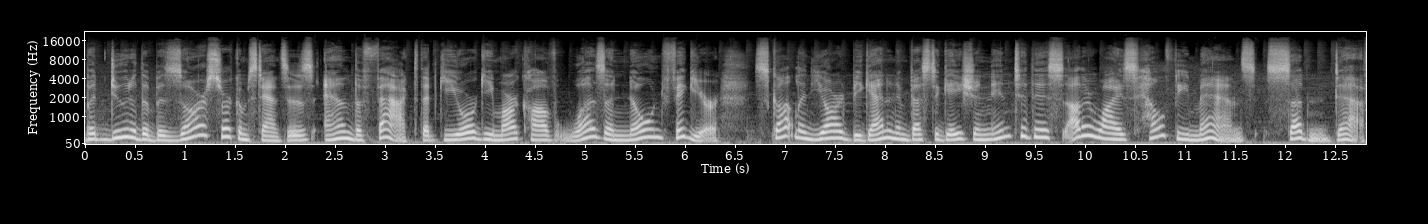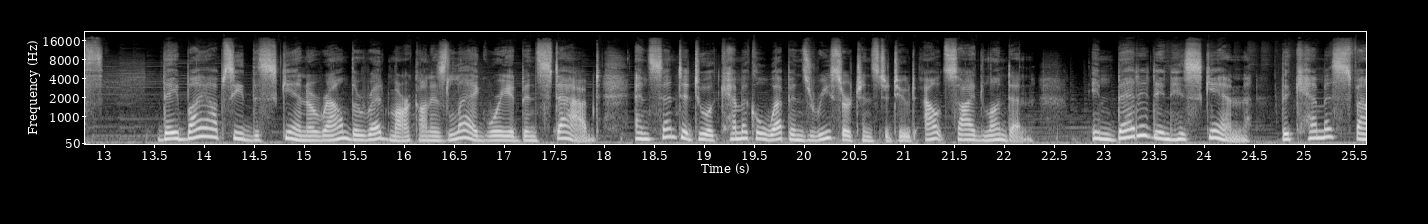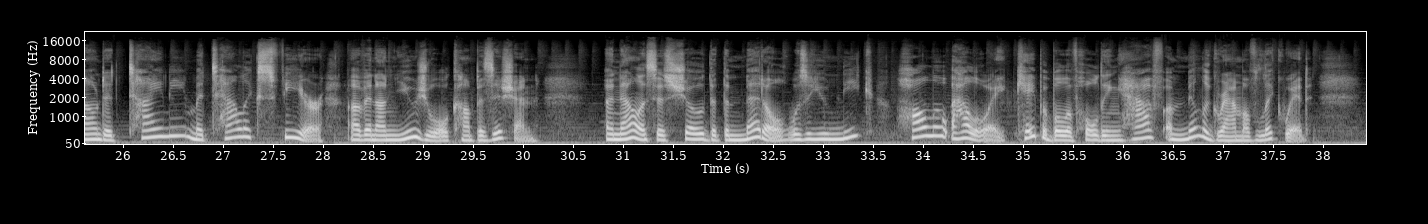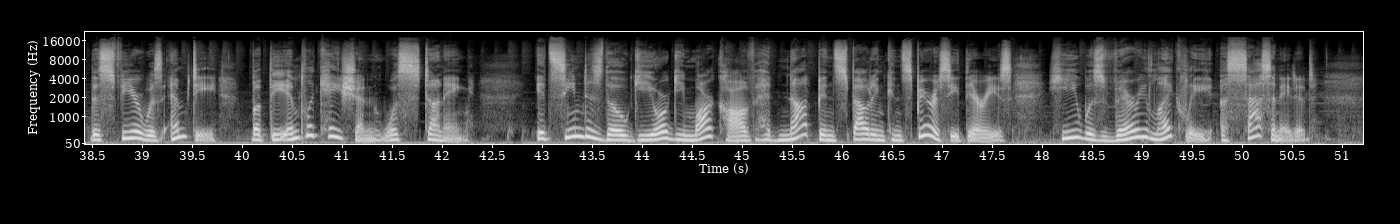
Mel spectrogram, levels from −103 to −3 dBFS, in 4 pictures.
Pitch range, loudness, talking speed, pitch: 170-235 Hz, -20 LUFS, 135 wpm, 190 Hz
